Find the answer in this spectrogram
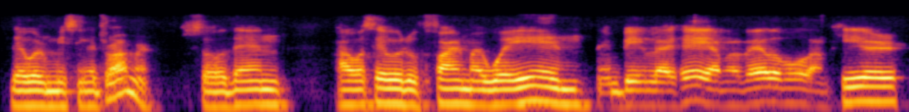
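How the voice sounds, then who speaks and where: Speaking with a darkish, mid-range voice on a lo-fi recording, a man in his thirties from Peru guests on an interview. The native Spanish speaker, a touring drummer, is chatty and casual, peppering his talk with "like" and "you know."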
